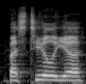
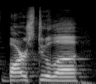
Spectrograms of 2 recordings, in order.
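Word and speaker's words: Bastila: Bastilia, not Barula.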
